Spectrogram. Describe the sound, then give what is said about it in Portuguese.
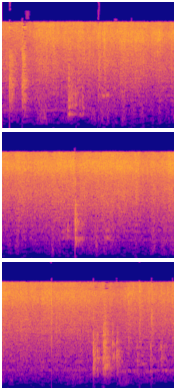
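Toasted sesame oil sizzles and is stirred in a pan, a steady loud frying hiss with a few sharper scrapes and clicks of the utensil against the pan. “Vamos colocar um pouquinho de óleo de gergelim torrado, metade.”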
